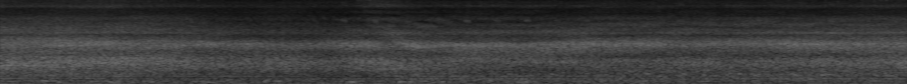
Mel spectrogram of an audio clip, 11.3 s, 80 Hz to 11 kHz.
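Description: Low bass thumps from two 12-inch Pioneer car subwoofers, heard from outside the car, coming roughly every one to one and a half seconds. Under them runs a steady hiss of wind noise on the microphone.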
